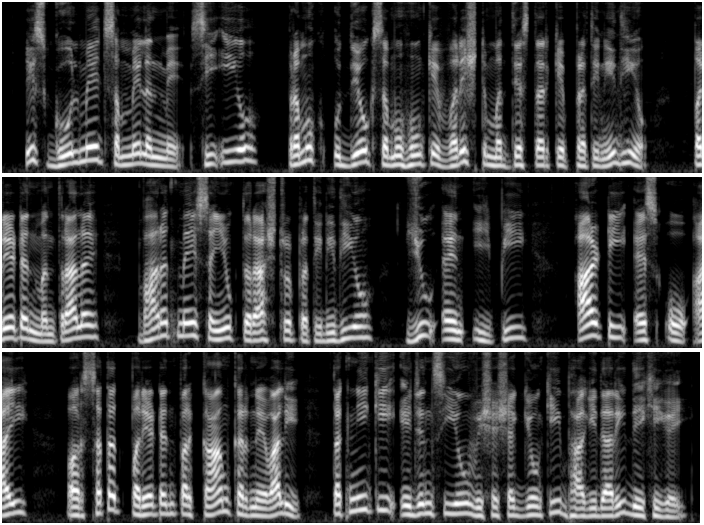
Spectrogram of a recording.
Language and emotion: Hindi, neutral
